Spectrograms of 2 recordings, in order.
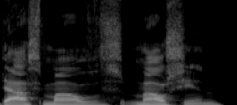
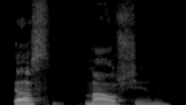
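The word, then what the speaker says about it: Dastmalchian: David Das Malchian. Das Malchian.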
